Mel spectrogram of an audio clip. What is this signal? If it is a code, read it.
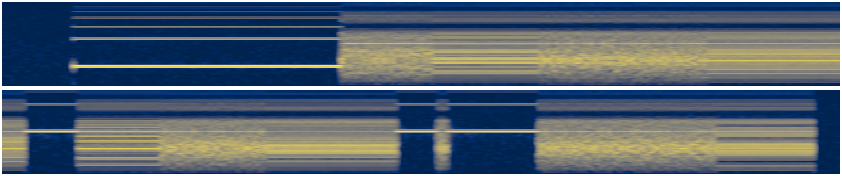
ZX Spectrum tape loading, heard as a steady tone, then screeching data.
